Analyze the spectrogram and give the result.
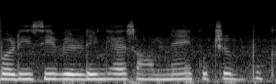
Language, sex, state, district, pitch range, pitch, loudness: Hindi, female, Punjab, Pathankot, 235-250 Hz, 240 Hz, -15 LUFS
